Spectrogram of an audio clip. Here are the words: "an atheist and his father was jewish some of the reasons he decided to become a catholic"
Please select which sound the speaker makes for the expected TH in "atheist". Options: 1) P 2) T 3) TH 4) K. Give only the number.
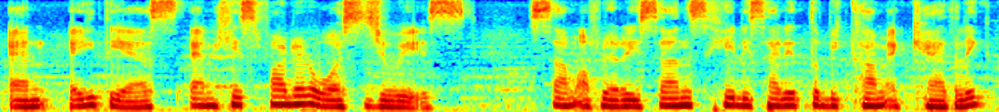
2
